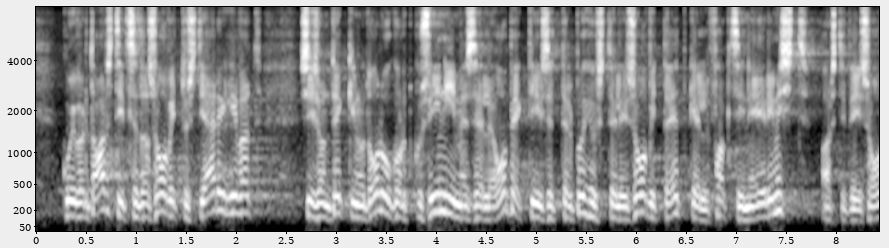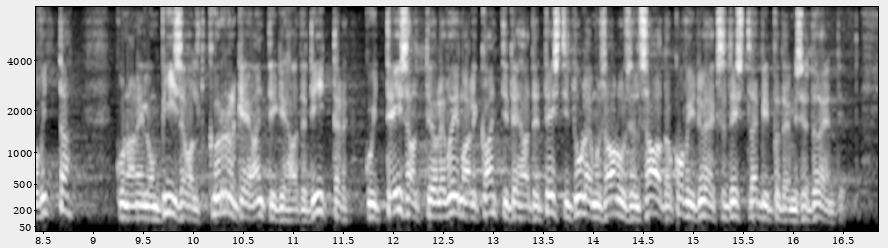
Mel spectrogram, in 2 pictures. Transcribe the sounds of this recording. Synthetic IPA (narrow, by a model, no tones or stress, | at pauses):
kujvɤrd̪̥ɑrst̪id̪se̞d̪ɑso̞ːvit̪ːˑust̪jærɡivɑd̪̥ | siso̞nt̪e̞kːˑinud̪o̞luko̞rd̪̥kusinime̞se̞le̞o̞bje̞k̚t̪iːvse̞t̪ːˑe̞lpɤɦjust̪e̞le̞jso̞ːvit̪ːˑɑhe̞t̪ke̞lfɑkt̪sine̞ːɾimist̪ɑ̰rst̪id̪̥e̞jso̞ːvit̪ˑːɑ | kunɑne̞jlo̞mpiːsɑvɑlt̪kɤrɡe̞ɑnʲt̪ʲːike̞ɦɑd̪̥e̞t̪iːt̪ːˑeɾkujd̪̥̚t̪e̞jsɑlt̪ːˑe̞jo̞le̞vɤjmɑlikˑːɑnʲt̪ʲːit̪e̞ɦɑd̪e̞t̪e̞st̪it̪ule̞mus̬ɑluse̞lsɑːd̪̥ɑko̞vid̪yɦe̞ksɑd̪e̞jst̪læb̥ipɤd̪e̞mise̞t̪ɤe̞nd̪̥it̪ːˑ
